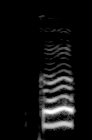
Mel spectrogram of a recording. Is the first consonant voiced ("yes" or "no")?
no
